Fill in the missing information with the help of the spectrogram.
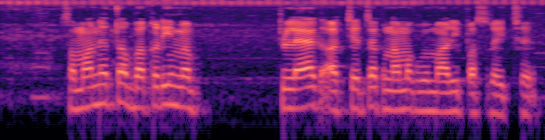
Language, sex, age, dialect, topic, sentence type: Maithili, male, 18-24, Eastern / Thethi, agriculture, statement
